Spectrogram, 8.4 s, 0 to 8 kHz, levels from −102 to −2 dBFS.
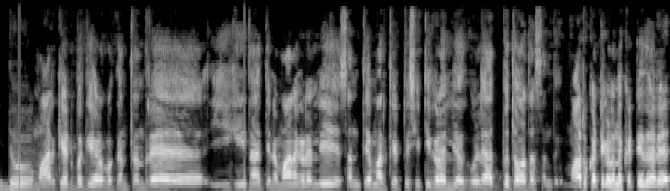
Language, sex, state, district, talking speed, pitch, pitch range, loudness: Kannada, male, Karnataka, Bijapur, 115 wpm, 170 Hz, 160-175 Hz, -19 LUFS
